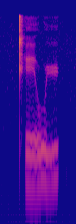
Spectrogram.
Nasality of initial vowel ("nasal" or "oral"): oral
